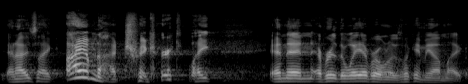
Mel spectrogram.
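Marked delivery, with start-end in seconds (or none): 0.7-1.8 loud, high, indignant denial with a laugh breaking in; hammed-up losing it while insisting otherwise; triggered. Preacher re-enacting his reply to being called triggered, mock outrage. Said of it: "when you're triggered, you don't really know that you're losing it".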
